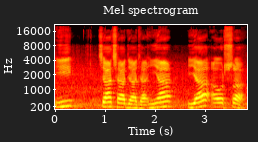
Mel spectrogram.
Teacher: अगला तालु, तालु से उच्चारण होने वाले वर्ण जो हैं ई, चा, छा, जा, झा, या और श, इनका उच्चारण स्थान है तालु, क्योंकि इनका उच्चारण करने में जीभ ऊपर की तरफ तालु में जाके स्पर्श होती है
